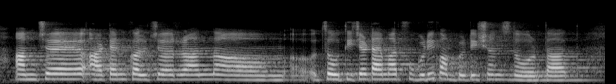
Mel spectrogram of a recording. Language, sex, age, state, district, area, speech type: Goan Konkani, female, 30-45, Goa, Bardez, urban, spontaneous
